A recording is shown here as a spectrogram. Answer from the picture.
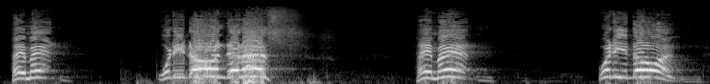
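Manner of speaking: preacher teasingly picking on a visitor; loud challenge. Real, not acted. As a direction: call him out by name. Preacher singling out congregants.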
